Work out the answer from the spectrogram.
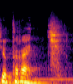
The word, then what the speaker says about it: тетрадь: Тетрадь. Хоть и в русском языке по-русски мы пишем д, но тем не менее произносится т. Тетрадь.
